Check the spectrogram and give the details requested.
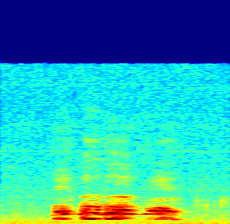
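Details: Male laying-type chicken crowing, a call usually given in the morning to mark night turning to day; several joined syllables, a rising start, a strong middle stretch and a falling close, heard at moderate distance over steady background hiss.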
